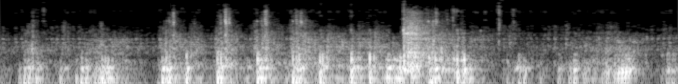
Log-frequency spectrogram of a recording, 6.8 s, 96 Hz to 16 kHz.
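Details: 1991 Acura Integra LS 1.8L, original engine with 340,000 miles: heavy, uneven loping idle with surges and dips every second or so instead of a smooth beat; rough idle, cause unknown.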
